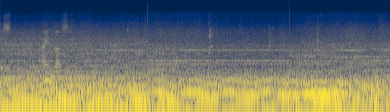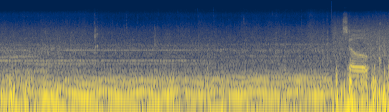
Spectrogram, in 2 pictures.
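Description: A sailing boat motors under engine through the Sound of Kerrera just after leaving Oban Marina on Scotland's west coast, giving a steady, loud low drone that runs throughout with wind noise over it.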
